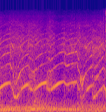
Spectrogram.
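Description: Pneumatic impact gun spinning a race car's lug nuts one after another: a quick run of rising whines, each cut off by a short dip in pitch as the gun moves to the next nut.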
